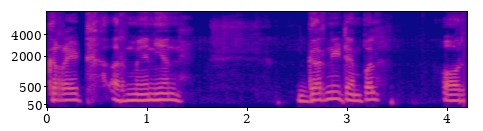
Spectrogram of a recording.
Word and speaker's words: Garni: और अभी एग्जैक्टली मेरे सामने है द ग्रेट अर्मेनियन गर्नी टेंपल। और जो अरर्मेनियंस है उसको गारनी बुलाते हैं basically. So whatever you can pronounce it's fine.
